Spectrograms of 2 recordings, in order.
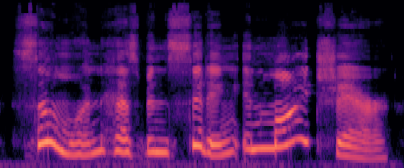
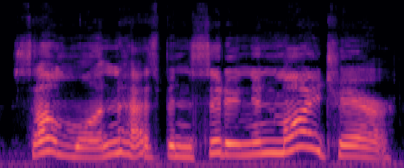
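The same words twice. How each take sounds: First: It is said in a middle-sized voice. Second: It is said in a great big voice.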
